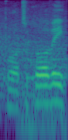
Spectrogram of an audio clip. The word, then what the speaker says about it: Portacorvi: We have been saying it wrong, for which I wholeheartedly apologise for. It's Alessandro Portacorvi. I'm saying it with the Spanish method, but there he is in the BMW, Alessandro Portacorvi.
